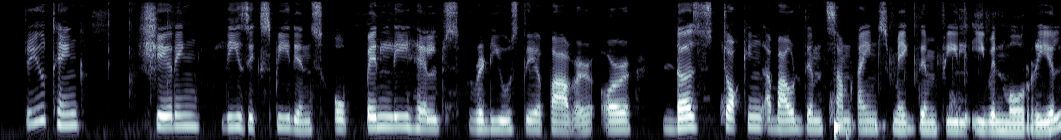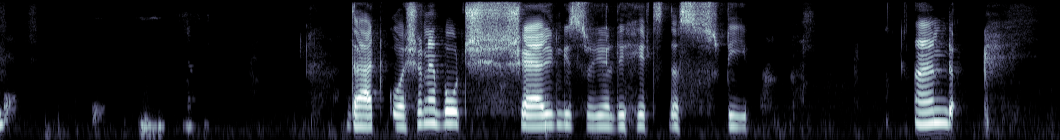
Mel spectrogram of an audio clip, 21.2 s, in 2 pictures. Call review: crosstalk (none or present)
none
